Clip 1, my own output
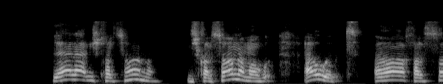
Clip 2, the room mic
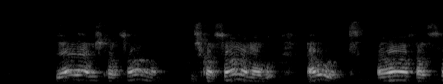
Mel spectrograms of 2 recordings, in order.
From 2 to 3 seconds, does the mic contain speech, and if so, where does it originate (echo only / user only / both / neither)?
echo only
